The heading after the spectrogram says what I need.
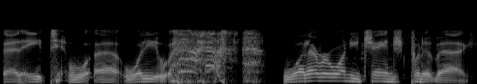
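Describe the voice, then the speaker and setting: A man's voice: mid-range voice, expressive, a little slow, highs cut off, slight background noise. A man giving casual, patient, step-by-step technical coaching to another radio operator.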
